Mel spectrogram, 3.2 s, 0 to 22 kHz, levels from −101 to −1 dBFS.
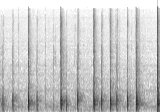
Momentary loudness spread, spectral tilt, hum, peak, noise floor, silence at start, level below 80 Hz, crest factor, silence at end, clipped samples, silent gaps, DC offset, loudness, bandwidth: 10 LU; -4.5 dB/octave; none; 0 dBFS; -40 dBFS; 0.05 s; -62 dBFS; 28 dB; 0 s; under 0.1%; none; under 0.1%; -28 LUFS; 16.5 kHz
